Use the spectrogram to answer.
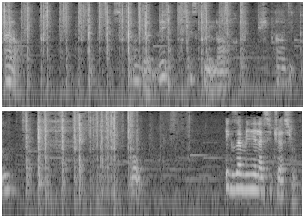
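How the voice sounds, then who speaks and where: A woman's voice: medium pitch, slow pace, pauses often, music in the background. A woman doing a casual tarot and oracle card reading, rambling and laughing often, tossing in English words now and then.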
